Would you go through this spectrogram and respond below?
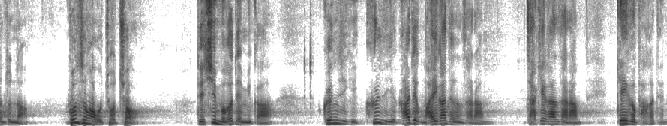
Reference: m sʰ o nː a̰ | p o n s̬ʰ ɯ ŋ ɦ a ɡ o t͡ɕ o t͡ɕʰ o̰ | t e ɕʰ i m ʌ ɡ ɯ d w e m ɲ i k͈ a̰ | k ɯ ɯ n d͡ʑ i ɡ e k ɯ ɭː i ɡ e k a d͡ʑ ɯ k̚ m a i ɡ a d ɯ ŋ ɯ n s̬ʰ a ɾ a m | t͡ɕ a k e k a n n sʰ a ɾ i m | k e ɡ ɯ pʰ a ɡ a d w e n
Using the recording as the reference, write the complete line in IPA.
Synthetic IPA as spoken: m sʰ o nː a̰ | p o n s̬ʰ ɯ ŋ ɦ a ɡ o t͡ɕ o t͡ɕʰ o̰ | t e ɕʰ i m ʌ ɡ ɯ d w e m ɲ i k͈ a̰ | k ɯ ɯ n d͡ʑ i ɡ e k ɯ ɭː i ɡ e k a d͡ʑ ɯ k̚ m a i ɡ a d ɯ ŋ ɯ n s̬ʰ a ɾ a m | t͡ɕ a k e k a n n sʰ a ɾ a m | k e ɡ ɯ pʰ a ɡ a d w e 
